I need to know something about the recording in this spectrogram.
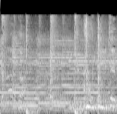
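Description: Rock band playing live: drum kit with cymbals and guitar carrying the song between sung lines, the singer coming back in near the end.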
